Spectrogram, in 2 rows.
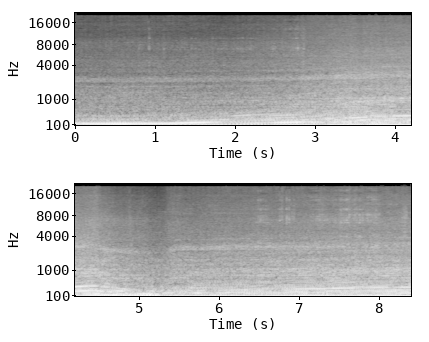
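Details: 1966 Mustang on test drive after a Spectra fuel-injection tank install, which previously cut out under heavy throttle: the engine now pulls cleanly through the revs with a steady rising note, no stumbling, and normal acceleration.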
